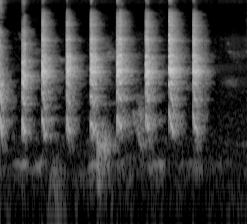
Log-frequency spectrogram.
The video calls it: mian mitho chori khani ha,lovely green parrot bird talking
